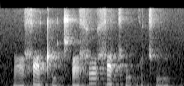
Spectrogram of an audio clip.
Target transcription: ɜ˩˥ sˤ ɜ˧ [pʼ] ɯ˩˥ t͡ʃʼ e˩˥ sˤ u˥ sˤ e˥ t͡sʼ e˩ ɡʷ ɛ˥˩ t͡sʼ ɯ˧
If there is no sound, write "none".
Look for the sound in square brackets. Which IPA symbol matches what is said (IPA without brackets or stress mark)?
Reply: tʼ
